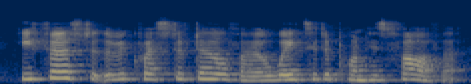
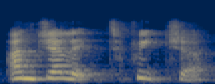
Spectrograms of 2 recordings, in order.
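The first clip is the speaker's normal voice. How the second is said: louder, higher cry through tears; tearful cry; 5 semitones higher, 7 dB louder than usual. A narrator's reading. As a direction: burst out as the tears overflow. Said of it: "cried Delvile, his own tears overflowing".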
